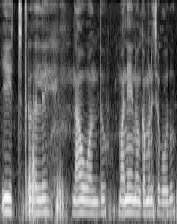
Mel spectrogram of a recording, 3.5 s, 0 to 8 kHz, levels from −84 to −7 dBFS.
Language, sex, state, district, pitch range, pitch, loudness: Kannada, male, Karnataka, Koppal, 160-175 Hz, 165 Hz, -17 LUFS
